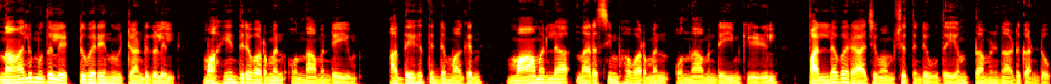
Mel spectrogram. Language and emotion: Malayalam, neutral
